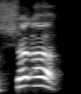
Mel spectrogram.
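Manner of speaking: put-on high, loud "shut up" at chattering kids; exasperated outburst, played for laughs; mock yell. Acted yell at talking kids.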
